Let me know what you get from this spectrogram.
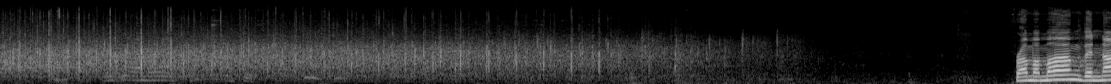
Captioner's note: applause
